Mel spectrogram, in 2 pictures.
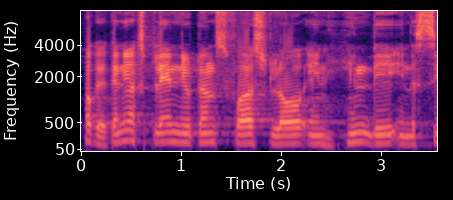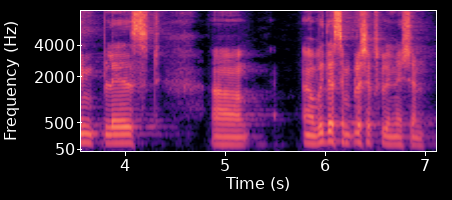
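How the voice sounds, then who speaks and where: A man's voice: medium pitch, fairly even intonation, moderate pace, a little mellow, long reverb tail. A man with an Indian accent, giving spoken commands to a voice app hesitantly, with fillers and self-corrections. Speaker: tech video host testing an app. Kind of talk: casual spoken prompts.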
